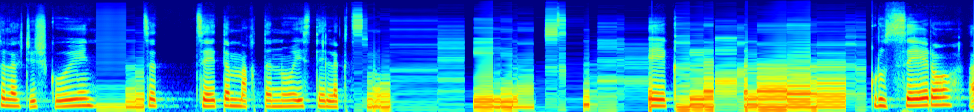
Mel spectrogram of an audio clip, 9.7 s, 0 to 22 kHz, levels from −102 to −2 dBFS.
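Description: The speech turns into a robotic sound from repeated short buffers three times: 0.97 to 1.44 s, 3.55 to 6.52 s, and 6.77 to 8.72 s. In each stretch the voice collapses into a hard, metallic buzz locked at 93.8 Hz, loosely tracking the syllables. That's likely new audio arriving too late, so playback keeps looping a roughly 10.7 ms slice in place of essentially all the real signal.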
